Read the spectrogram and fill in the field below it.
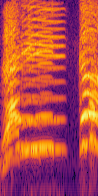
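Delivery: high, loud start call; excited shout. Real, not acted. Starting the spicy challenge.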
